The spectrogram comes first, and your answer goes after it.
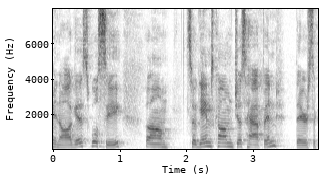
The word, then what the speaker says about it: Gamescom: So Gamescom just happened.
